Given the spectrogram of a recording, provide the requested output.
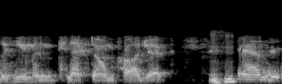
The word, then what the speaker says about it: connectome: is this thing called I'm going to pronounce it wrong, I'm probably sure, but a connectome. Is that how you say it? Yeah, that's exactly right.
